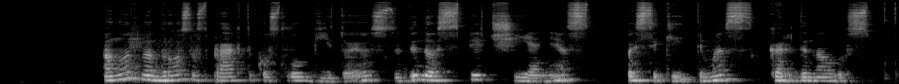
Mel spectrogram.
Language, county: Lithuanian, Vilnius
